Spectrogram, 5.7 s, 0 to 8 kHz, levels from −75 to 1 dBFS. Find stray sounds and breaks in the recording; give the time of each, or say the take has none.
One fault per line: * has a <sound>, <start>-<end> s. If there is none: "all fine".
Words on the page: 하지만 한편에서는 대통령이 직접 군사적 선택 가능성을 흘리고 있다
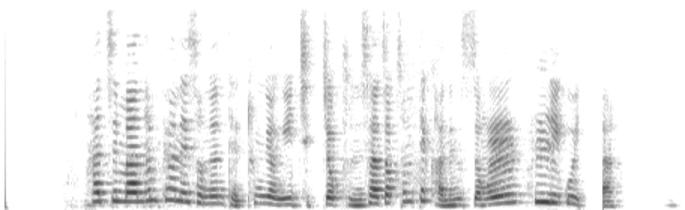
* has a dropout, 4.9-5.0 s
